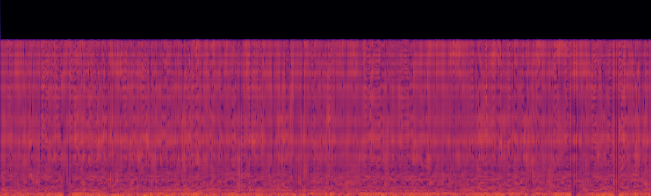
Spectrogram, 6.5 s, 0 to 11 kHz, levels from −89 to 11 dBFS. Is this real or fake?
fake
